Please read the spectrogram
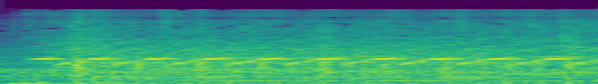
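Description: An electronic siren warbling fast, a rapid run of short rising sweeps about six a second, over low thumps from the film's score.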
